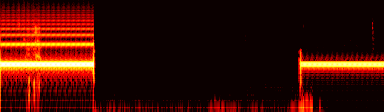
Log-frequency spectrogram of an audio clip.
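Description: A telephone rings on the line during a call that goes unanswered before voicemail picks up: a loud, steady electronic ring tone for about two seconds, a long silent pause, then the ring starts again. No voices.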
